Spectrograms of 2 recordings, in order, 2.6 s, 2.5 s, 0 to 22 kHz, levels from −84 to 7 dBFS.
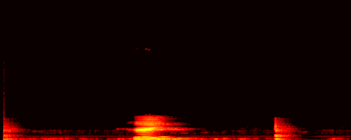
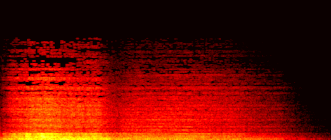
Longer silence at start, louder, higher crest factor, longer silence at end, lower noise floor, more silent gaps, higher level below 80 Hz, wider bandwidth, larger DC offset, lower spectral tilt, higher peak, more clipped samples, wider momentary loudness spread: about the same, 0 s vs 0 s; second, -22 LUFS vs -18 LUFS; about the same, 24 dB vs 20 dB; about the same, 0.5 s vs 0.4 s; first, -58 dBFS vs -47 dBFS; neither; second, -72 dBFS vs -42 dBFS; second, 4.1 kHz vs 16 kHz; neither; second, -3 dB/octave vs -6 dB/octave; second, -4 dBFS vs 0 dBFS; neither; first, 25 LU vs 21 LU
